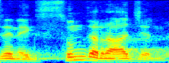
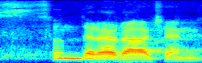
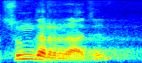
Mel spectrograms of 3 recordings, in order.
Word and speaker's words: Sundararajan: read about you, it said Sunder Pichai is Sundarajan, right? To give you the whole name. It actually was Sundararajan. No one could pronounce it, yeah. No, we can. There's Sundararajan.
